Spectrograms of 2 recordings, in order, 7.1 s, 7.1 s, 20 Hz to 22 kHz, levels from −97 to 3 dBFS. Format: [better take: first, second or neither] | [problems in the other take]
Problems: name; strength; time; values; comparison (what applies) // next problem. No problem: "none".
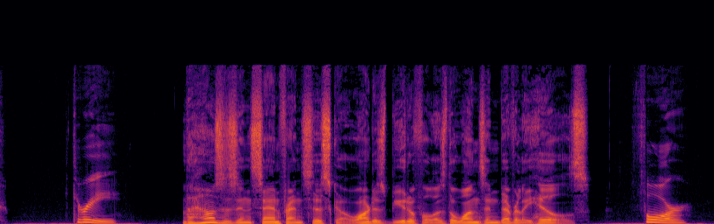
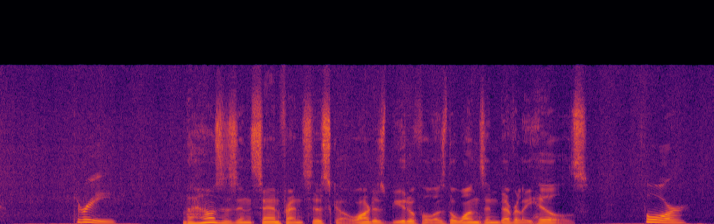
first | hiss; faint; throughout; 20 dB below the speech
